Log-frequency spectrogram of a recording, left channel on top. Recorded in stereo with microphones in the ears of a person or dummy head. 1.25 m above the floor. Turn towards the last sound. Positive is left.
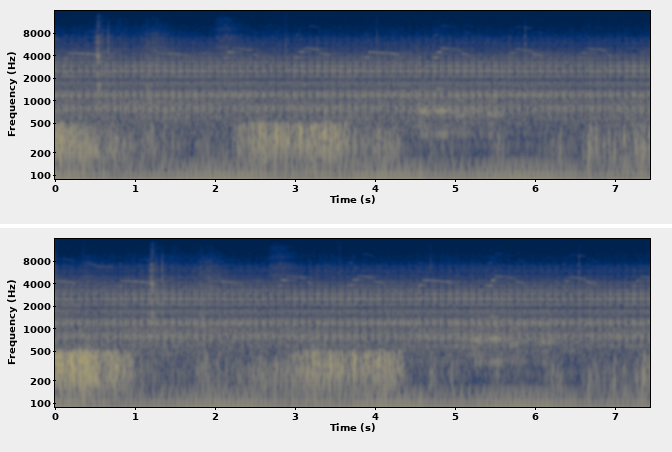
turn(degrees=0)  # may be behind; listen again after turning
